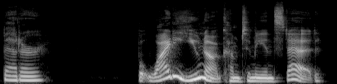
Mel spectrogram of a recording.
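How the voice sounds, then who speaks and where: A woman acts out a nervous, frail mother from a dystopian audiobook drama. Her tone is mellow and her pitch swings widely. She speaks plaintively, as someone who keeps questioning. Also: big pitch swings, moderate pace. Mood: pleading, insistent. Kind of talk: audiobook full-cast drama acting.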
